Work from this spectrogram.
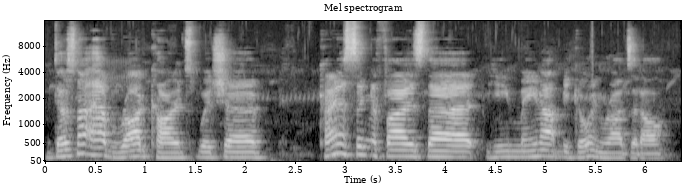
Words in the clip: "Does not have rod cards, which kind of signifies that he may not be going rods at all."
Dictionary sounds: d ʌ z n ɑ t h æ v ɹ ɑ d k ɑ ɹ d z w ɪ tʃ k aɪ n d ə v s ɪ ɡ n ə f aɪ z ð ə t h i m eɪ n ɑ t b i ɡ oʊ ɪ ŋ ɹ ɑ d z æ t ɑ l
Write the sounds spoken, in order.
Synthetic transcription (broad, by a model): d ʌ z n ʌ t h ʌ v ɹ ɑ d k ɑ ɹ d z w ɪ tʃ k aɪ n d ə s ɪ ɡ n ə f aɪ z ð ə t h i m eɪ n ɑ t b i ɡ oʊ ɪ ŋ ɹ ɑ d z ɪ t ɑ l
